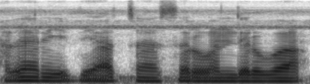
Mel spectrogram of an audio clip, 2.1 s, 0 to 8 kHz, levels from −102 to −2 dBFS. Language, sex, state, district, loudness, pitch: Kannada, male, Karnataka, Koppal, -15 LUFS, 115 Hz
